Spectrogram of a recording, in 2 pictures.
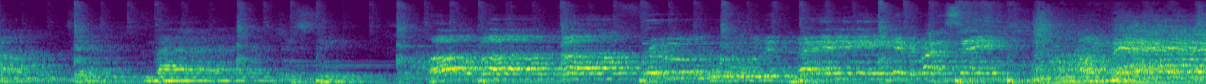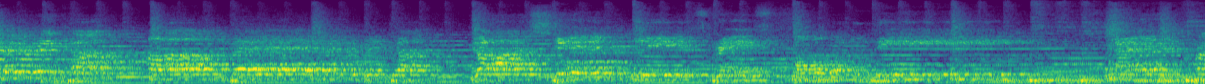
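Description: Live pops orchestra with strings playing an arrangement of American patriotic songs, a male singer's voice carried over the orchestra.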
